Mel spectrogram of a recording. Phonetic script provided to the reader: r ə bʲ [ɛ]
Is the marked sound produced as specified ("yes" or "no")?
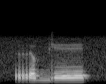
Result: no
